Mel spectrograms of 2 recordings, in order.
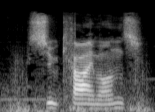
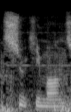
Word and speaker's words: Tsukaimon: You Tsukaimons. There we go, I said it right. I knew it was some, like, Tsukimons or Tuskimons. Stoneman told me what it was.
